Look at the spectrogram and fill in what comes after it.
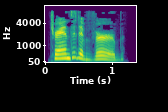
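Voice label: "transitive verb", British English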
